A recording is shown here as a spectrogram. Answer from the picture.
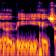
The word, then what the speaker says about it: Obehi: So it's like, when I'm writing my name down, I do actually spell it out, like, the proper way, Obehi.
